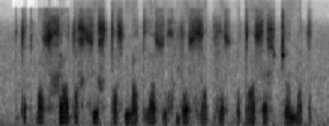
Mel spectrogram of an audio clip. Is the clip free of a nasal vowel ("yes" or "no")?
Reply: yes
